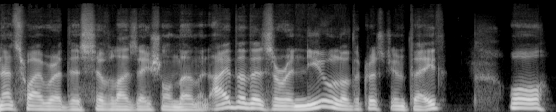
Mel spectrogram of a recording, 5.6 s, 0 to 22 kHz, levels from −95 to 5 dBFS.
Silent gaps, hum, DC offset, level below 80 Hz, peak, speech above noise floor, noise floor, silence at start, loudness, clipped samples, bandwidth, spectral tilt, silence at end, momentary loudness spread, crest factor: none; none; under 0.1%; -54 dBFS; -4 dBFS; 30 dB; -46 dBFS; 0 s; -17 LUFS; under 0.1%; 15 kHz; -7 dB/octave; 0.15 s; 7 LU; 12 dB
